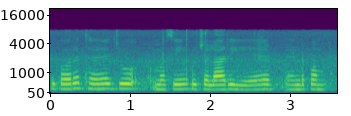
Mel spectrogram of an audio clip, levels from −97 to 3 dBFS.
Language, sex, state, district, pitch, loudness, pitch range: Hindi, female, Uttar Pradesh, Shamli, 225 Hz, -16 LUFS, 215-235 Hz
